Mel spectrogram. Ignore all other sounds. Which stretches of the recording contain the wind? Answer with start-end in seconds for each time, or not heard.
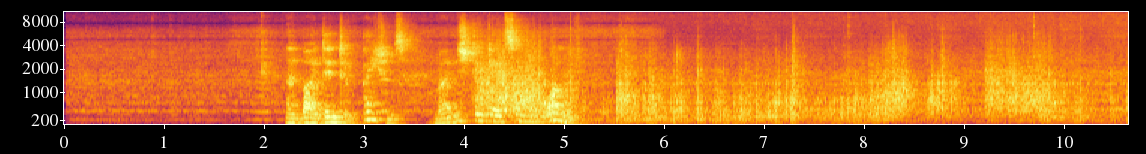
4.0-10.6.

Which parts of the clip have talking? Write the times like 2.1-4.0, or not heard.
2.1-5.1.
